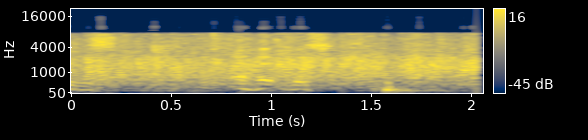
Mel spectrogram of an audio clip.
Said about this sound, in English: He really deserves our credit, and I just want one more round of applause.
